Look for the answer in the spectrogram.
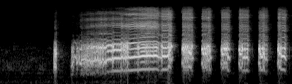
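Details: Decoy red junglefowl hen calling to draw in males: a brief clipped note, then a long, raspy, nasal cry that rises in strength, followed by six short, even cackles in quick succession, with no other sounds.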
